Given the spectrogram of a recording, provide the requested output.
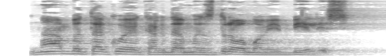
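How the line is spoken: Grumbled. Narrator (Russian): проворчал командор

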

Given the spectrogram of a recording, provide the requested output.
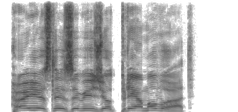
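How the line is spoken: Laughing. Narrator (Russian): Брат Катфаэль засмеялся

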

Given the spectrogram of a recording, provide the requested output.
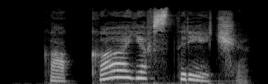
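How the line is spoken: Smiling anticipatory drawl. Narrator (Russian): протянул он, предвкушающе улыбаясь

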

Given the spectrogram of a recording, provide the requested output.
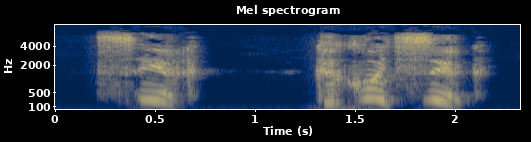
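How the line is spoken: Hoarse rasp. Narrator (Russian): прохрипел Меф

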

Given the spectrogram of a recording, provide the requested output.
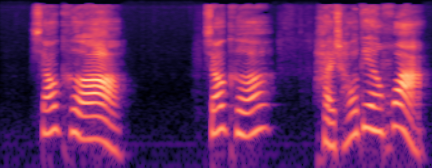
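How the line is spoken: Calling out. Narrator (Chinese): 慧娟一边敲门一边叫

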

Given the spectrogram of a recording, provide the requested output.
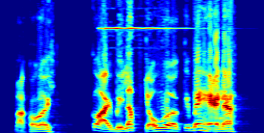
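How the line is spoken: Loud call. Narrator (Vietnamese): một người la lên

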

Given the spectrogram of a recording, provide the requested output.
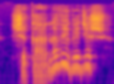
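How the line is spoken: Unfamiliar whisper from behind. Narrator (Russian): прошептал мне в спину чей-то незнакомый голос

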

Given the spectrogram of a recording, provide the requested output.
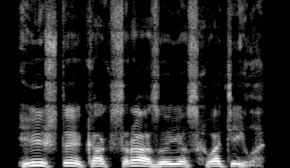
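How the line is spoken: Old man, disapproving. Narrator (Russian): покачал головой старик

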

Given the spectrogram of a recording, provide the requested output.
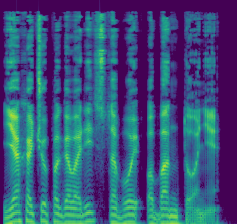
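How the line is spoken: Very quiet. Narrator (Russian): очень тихо сказала Эльвира

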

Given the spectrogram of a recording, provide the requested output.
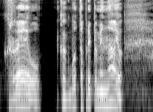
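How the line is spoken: Muttered. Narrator (Russian): Он пробормотал

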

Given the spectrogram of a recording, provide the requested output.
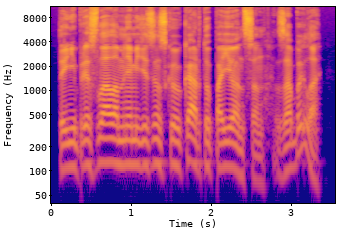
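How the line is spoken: Dry. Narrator (Russian): Сухо интересуюсь я

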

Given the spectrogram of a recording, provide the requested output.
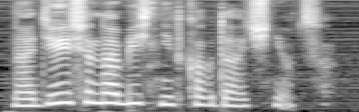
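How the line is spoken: Sad. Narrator (Russian): сказал Алик, печально

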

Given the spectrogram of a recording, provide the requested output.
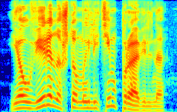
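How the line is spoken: Plain. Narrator (Russian): сказала Маград

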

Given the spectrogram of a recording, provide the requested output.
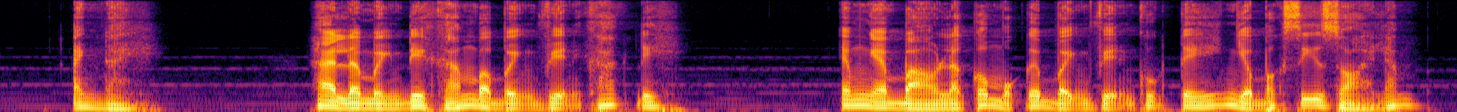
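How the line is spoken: Sighing. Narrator (Vietnamese): Yến liền thở dài

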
